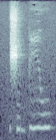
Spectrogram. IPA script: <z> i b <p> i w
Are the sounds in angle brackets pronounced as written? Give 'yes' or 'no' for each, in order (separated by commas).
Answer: no, yes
